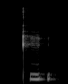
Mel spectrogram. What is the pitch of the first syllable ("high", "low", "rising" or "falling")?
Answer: high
